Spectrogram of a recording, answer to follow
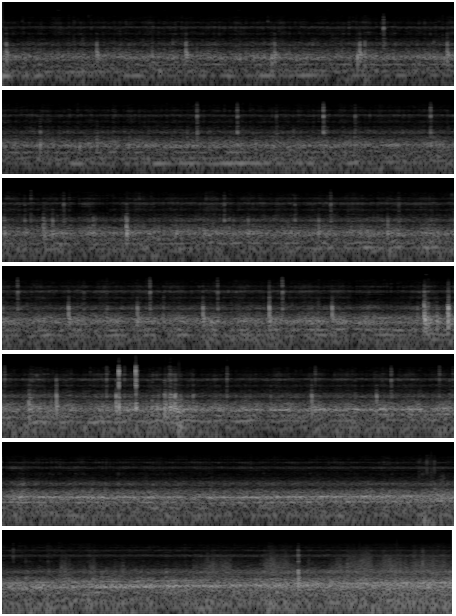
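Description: Bicycle rolling on a paved path, heard from a bike-mounted camera: steady tyre hum and wind noise with scattered small clicks and rattles, and a cluster of louder knocks about two-thirds of the way through. The hum rises in pitch and gets louder near the end.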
